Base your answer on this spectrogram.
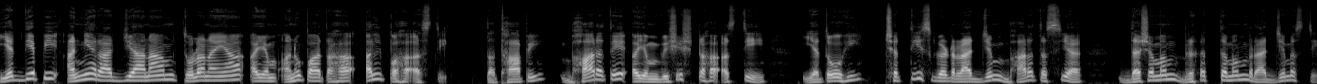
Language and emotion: Sanskrit, neutral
